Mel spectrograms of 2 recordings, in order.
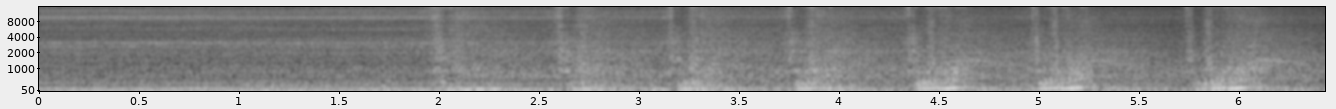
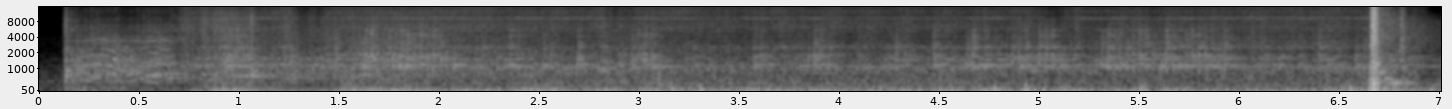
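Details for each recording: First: Never-sold 1974 Cuda, about 62 original miles, original Thermoquad carburetor, throttle linkage needs lube; repeated blips about once a second give a deep V8 rumble that rises and settles cleanly with no vibration, so it sounds healthy. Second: New-old-stock 1974 Plymouth Cuda, never sold, with 64 original miles; it ran out of gas and the fuel pump may not be pulling from the tank yet; the engine coughs and stumbles roughly, running lean from fuel starvation.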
